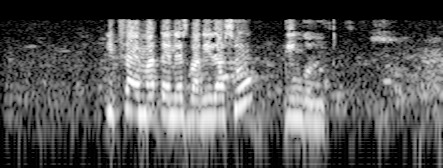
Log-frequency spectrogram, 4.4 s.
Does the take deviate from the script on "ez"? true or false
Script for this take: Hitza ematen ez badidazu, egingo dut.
false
